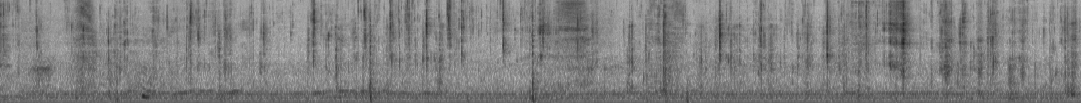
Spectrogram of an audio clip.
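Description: Close-up mouth sounds of people eating rice and curry by hand: chewing with many short wet smacks and clicks. A faint steady hum sits underneath.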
